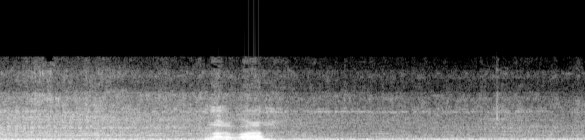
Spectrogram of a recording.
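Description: Steady low background hum, with one short spoken word about halfway through.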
